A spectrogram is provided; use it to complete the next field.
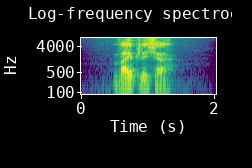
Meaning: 1. comparative degree of weiblich 2. inflection of weiblich: strong/mixed nominative masculine singular 3. inflection of weiblich: strong genitive/dative feminine singular
- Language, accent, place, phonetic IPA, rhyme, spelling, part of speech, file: German, Germany, Berlin, [ˈvaɪ̯plɪçɐ], -aɪ̯plɪçɐ, weiblicher, adjective, De-weiblicher.ogg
